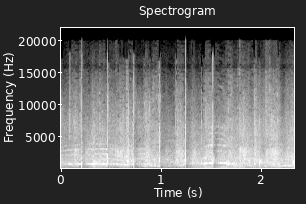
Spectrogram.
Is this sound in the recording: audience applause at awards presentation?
yes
